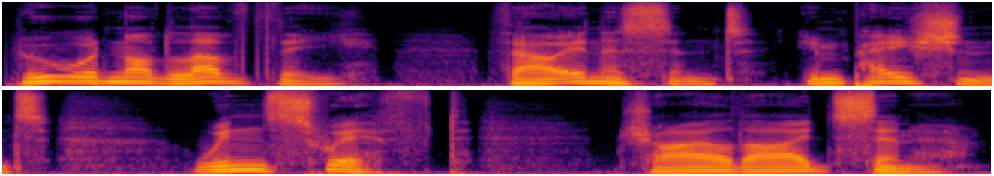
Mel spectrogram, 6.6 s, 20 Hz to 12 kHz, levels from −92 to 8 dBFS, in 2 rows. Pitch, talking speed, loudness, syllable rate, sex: 115 Hz, 120 wpm, -18 LUFS, 3.5 syllables/s, male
